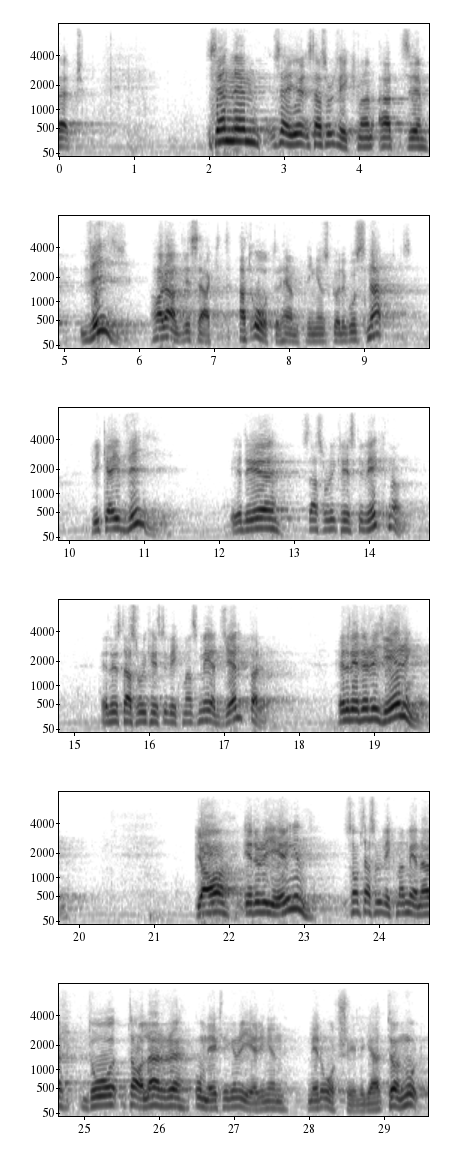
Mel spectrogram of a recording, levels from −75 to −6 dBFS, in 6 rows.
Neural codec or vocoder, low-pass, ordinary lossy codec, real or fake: none; 7.2 kHz; AAC, 32 kbps; real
